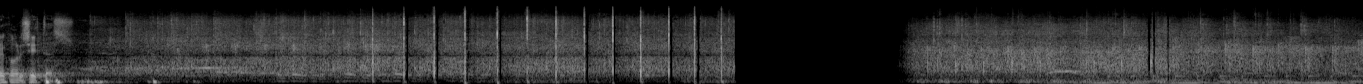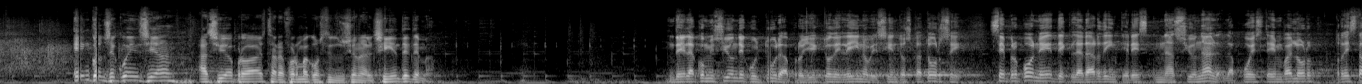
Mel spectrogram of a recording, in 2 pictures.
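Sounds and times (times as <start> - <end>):
speech: 0.0 - 1.1, 14.4 - 18.2, 20.4 - 27.2
Congress members applauding: 0.7 - 7.4, 9.0 - 14.9.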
